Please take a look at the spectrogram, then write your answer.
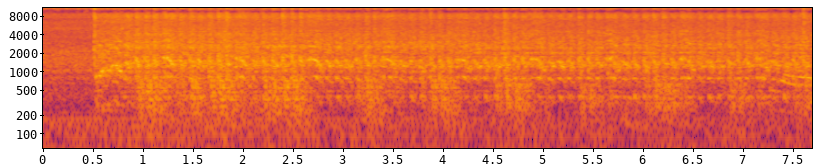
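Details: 6.0 L Power Stroke diesel from an old burnout truck, newly installed, first start after splicing a new cam sensor connector: cranks and fires, then settles into steady diesel clatter with slight stumbles and hiccups; engine starting and running.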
